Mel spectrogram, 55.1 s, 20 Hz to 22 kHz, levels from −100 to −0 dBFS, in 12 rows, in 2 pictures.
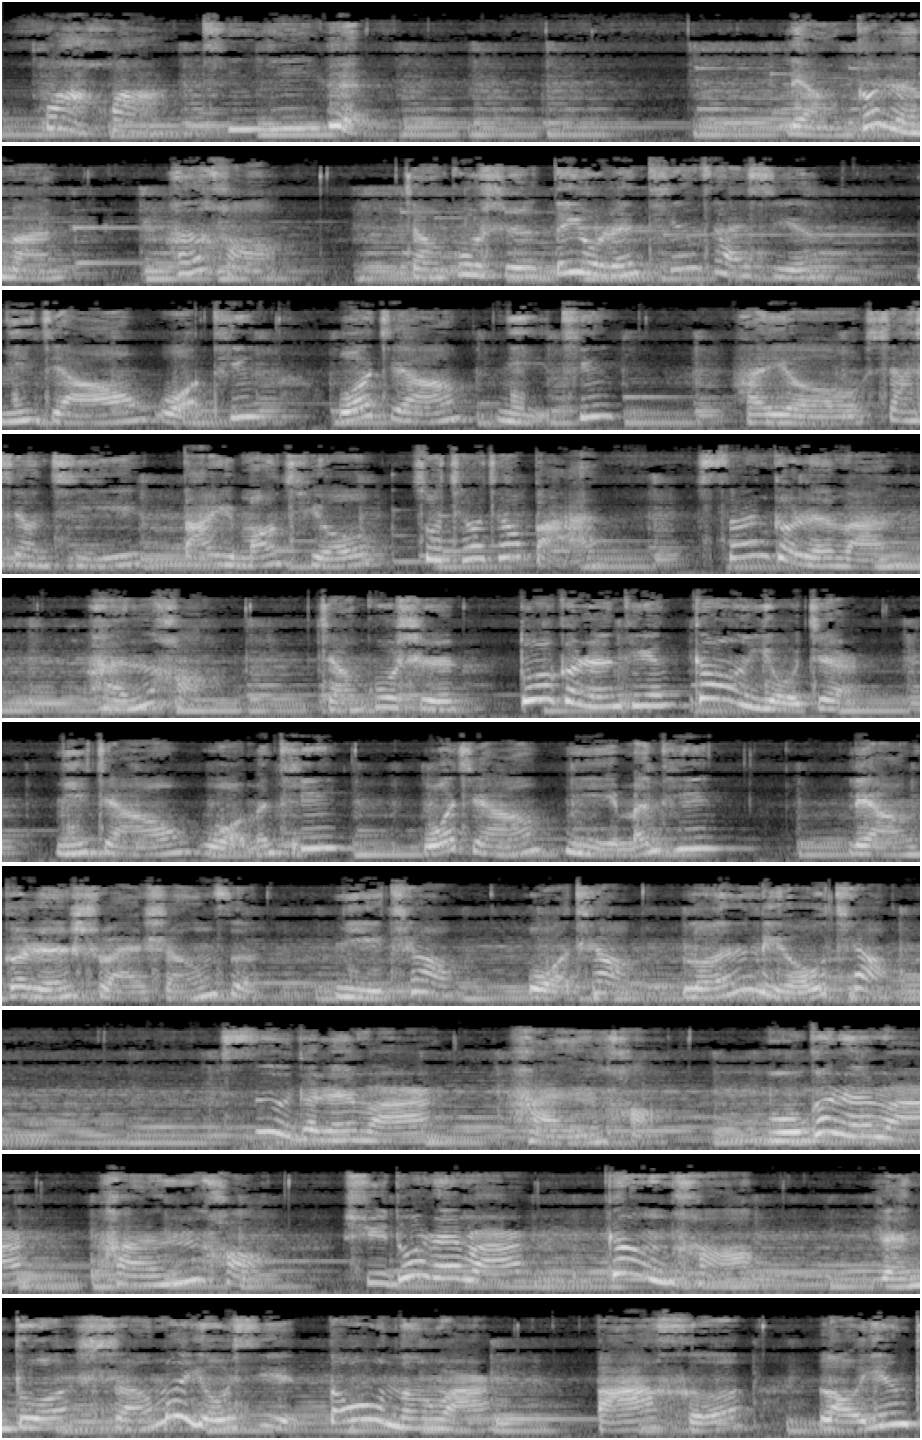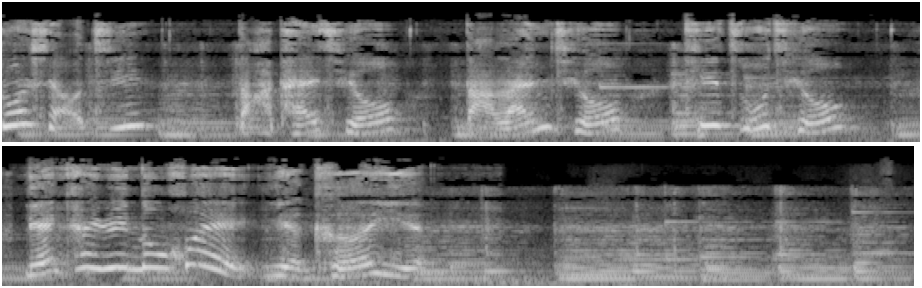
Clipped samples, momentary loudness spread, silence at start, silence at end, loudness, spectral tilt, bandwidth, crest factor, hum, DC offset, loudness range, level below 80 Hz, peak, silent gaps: under 0.1%; 14 LU; 0 s; 0 s; -22 LUFS; -2.5 dB/octave; 16 kHz; 18 dB; none; under 0.1%; 4 LU; -58 dBFS; -6 dBFS; none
